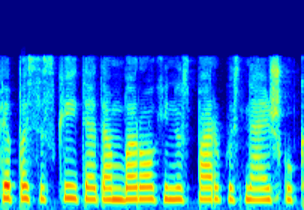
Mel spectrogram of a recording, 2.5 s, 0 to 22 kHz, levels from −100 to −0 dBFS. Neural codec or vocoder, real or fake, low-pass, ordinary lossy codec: none; real; 7.2 kHz; AAC, 64 kbps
